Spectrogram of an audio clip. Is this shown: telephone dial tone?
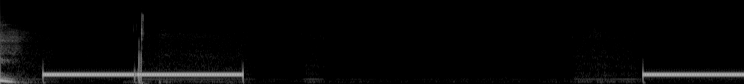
yes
